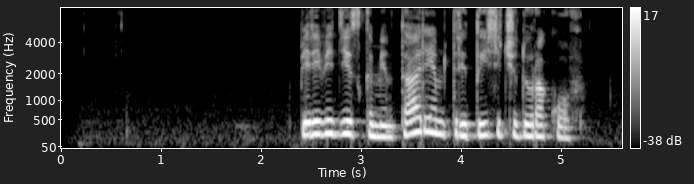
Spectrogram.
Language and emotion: Russian, neutral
